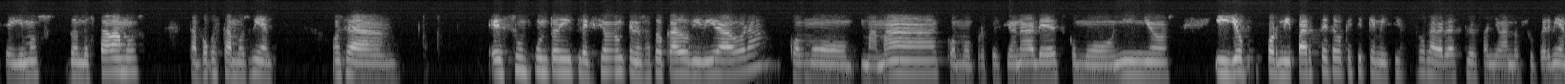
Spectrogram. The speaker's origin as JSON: {"language": "Spanish", "country": "Spain", "moved": "yes", "lives_now": "Mexico", "said": "Yo, yo soy de España, mi familia está allí"}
